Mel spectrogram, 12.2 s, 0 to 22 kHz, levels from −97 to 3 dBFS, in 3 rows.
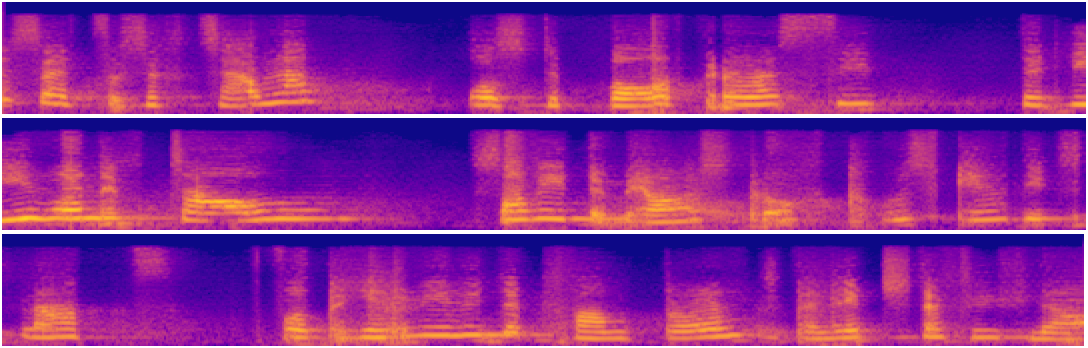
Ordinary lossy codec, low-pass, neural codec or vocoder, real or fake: none; 14.4 kHz; codec, 44.1 kHz, 0.9 kbps, DAC; fake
